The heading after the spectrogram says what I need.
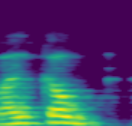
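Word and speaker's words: viscount: இது என்ன பண்ணுவாங்கன்னா, அந்த எஸ் கட் பண்ணுவாங்க. வைக்கவுண்ட், வைக்கவுண்ட், வைக்கவுண்ட்.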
